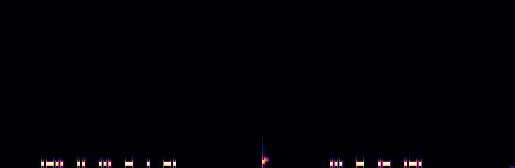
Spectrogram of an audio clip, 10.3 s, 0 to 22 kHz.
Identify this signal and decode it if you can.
Morse code, heard as a keyed tone, about 25 wpm, spaced as for 18 wpm, 700 Hz. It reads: LISTEN STAR
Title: 2x Character Spacing - Top 500 Words - 25wpm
